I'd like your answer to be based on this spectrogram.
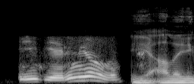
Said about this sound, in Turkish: Ee, biraz telefona yakın ol sesin boğuk geliyor. Duyamıyoruz seni. Biraz parlat sesini şöyle güzel gelsin.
